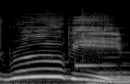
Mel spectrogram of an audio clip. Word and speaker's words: Ruby: say my name right it's Ruby you've gotta say it with Rue I I'm sorry but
